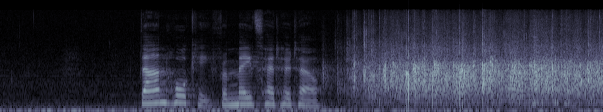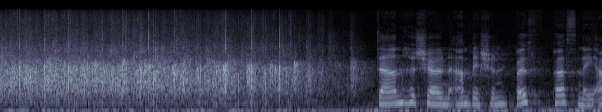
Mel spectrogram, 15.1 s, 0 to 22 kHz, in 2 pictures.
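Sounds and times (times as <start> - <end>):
audience applauding: 4.0 - 12.2.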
